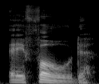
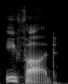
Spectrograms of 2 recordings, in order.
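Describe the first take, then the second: First: The word is said the Hebrew way. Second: The word is said the familiar English way. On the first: This is the original-language pronunciation. The speaker calls it right. "In the Hebrew, it's ephod" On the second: This is the commonly learned pronunciation. The speaker calls it wrong. "You have probably grown up pronouncing that ephod"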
